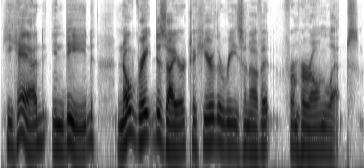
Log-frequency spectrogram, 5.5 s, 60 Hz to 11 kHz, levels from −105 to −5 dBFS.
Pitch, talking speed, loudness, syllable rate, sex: 120 Hz, 175 wpm, -17 LUFS, 4.2 syllables/s, male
